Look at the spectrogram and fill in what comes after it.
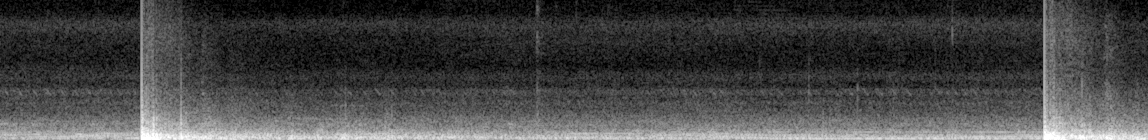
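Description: Two aerial firework shells bursting about four and a half seconds apart, each a sharp boom followed by a rolling echo that dies away, heard from about a kilometre off over steady background noise.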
